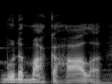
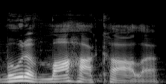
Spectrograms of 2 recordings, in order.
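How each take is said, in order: First: The name's second syllable starts with a k sound. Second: The name's second syllable starts with an h sound. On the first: The speaker calls it wrong. "I kept mispronouncing it as" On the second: The speaker calls it right. "no, it's"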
